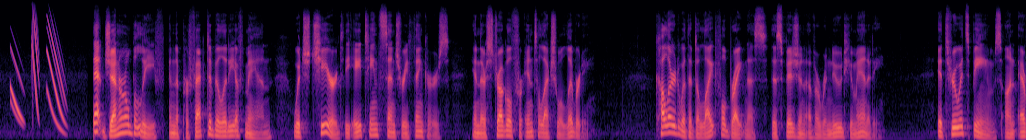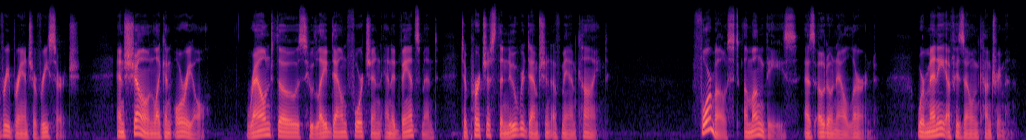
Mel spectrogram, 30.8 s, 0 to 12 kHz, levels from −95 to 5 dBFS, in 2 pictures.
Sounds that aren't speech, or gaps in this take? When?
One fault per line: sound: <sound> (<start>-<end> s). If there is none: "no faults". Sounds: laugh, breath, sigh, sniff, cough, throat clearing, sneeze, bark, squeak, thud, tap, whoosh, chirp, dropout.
sound: chirp (0.1-1.0 s)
